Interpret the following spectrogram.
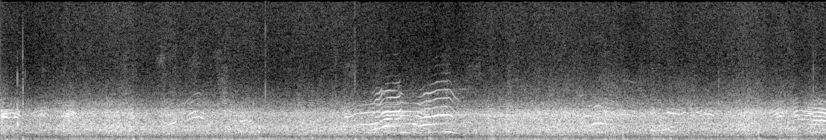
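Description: Wind on the microphone with distant voices from players and spectators, and a short high-pitched shout about three seconds in.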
